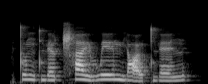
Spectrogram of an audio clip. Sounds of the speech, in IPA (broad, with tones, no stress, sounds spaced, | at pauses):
t̪ ʊ˥˩ ŋ t̪ ɥ ɛ˧˥ ʈ͡ʂʰ a˥˩ ɪ̯ ɻ w e˥ ɪ̯ m j ɑ̰˨˩ ʊ̯ t̪ ɥ ɛ˧˥ n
